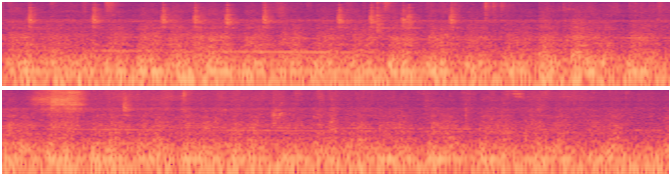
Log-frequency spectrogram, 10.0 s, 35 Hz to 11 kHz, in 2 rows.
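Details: JR West 223 series set W17 at speed between Osaka and Kyoto: steady rumble with regular thud about every half second following wheel rotation; abnormal wheel flat thumping.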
